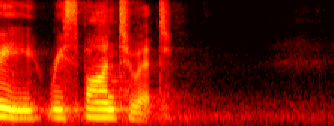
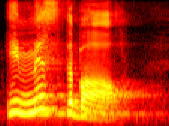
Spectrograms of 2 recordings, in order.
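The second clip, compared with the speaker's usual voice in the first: ordinary delivery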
